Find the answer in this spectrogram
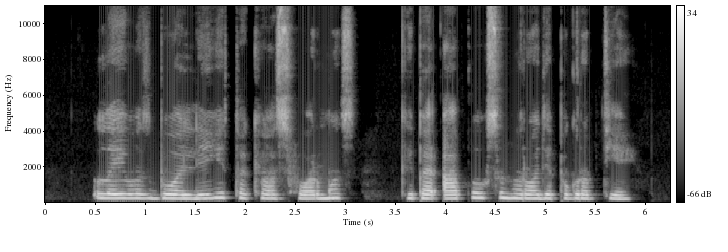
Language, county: Lithuanian, Alytus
